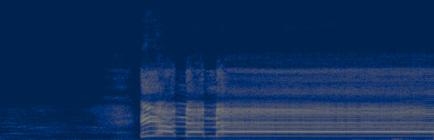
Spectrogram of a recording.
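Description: A praise poet's voice in performance: after a second-long near-silent pause she cries out, then holds one long, high, steady note from about two seconds in.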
